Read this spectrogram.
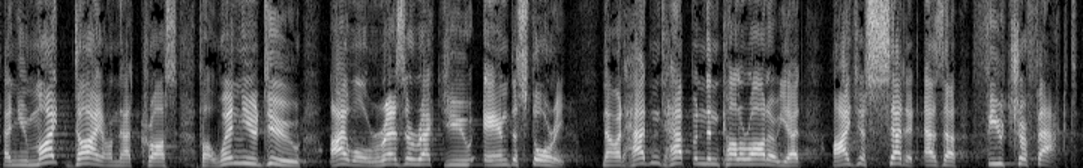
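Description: A man's voice: high voice, unhurried, a bit bright. A middle-aged man, a pastor, giving an emphatic sermon and telling stories to his congregation. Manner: emphatic, storytelling preaching.

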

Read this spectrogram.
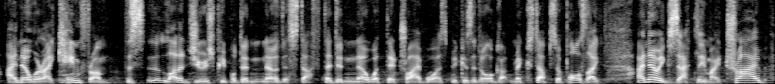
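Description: Animated pastor preaching with playful humor. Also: male voice, a little high. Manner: animated, voices quoted figures with playful humor. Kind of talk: sermon.

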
